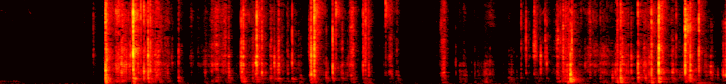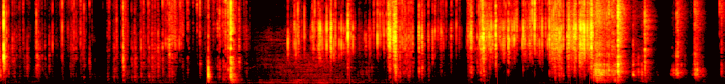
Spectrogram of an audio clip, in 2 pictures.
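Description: Plastic packaging crinkles and rustles in a pair of hands.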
